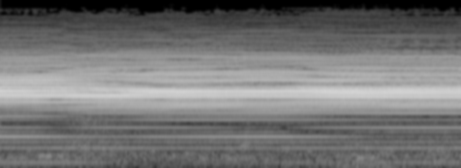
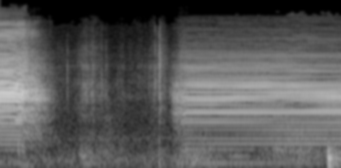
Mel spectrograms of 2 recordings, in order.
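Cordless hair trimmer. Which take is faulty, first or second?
first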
